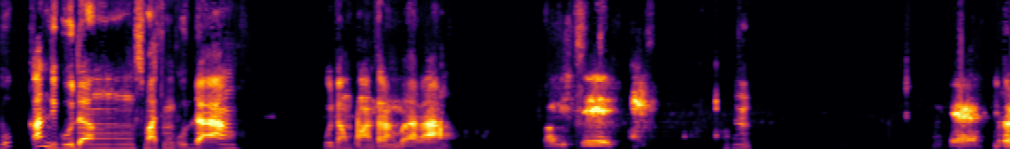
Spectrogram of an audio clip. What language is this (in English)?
Indonesian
